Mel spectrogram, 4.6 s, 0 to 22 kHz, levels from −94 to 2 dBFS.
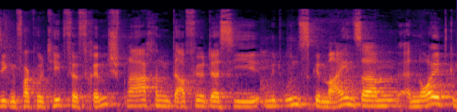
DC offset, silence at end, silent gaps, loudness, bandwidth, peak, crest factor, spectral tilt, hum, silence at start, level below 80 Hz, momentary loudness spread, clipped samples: under 0.1%; 0 s; none; -20 LUFS; 16.5 kHz; -2 dBFS; 16 dB; -5.5 dB/octave; none; 0 s; -56 dBFS; 6 LU; under 0.1%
